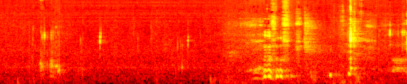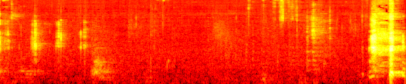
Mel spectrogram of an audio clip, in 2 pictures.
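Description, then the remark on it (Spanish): Someone drinks water right at the microphone, with a cluster of close, wet sips and gulping swallows in the middle and a sharper clunk at the very end. “entonces escucha todo lo que yo hablo y escuchó cómo tomo agua y lo hace.”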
